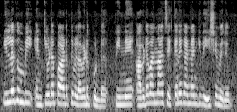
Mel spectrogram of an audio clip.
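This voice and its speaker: Woman reading as a calm, protective young man. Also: on the high side, brisk, a little hiss or hum, natural voice. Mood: reassuring.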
